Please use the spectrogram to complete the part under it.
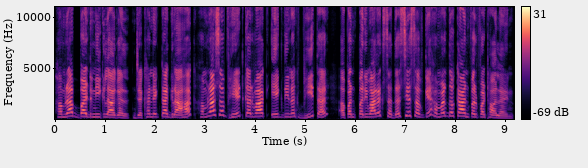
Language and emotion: Maithili, happy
